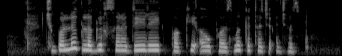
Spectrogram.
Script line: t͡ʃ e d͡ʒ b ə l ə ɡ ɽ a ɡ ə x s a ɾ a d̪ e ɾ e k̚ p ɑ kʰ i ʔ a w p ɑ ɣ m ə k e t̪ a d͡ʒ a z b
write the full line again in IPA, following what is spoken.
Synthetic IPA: t͡ʃ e b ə l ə ɡ l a ɡ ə x s a ɾ a d̪ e ɾ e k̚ p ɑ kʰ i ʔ a w p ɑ z m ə k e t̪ a d͡ʒ a z b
